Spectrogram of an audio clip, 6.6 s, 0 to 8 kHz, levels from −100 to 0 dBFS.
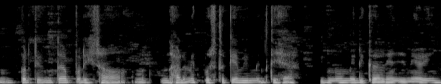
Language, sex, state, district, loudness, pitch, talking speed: Hindi, male, Bihar, Purnia, -36 LUFS, 165 Hz, 100 wpm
